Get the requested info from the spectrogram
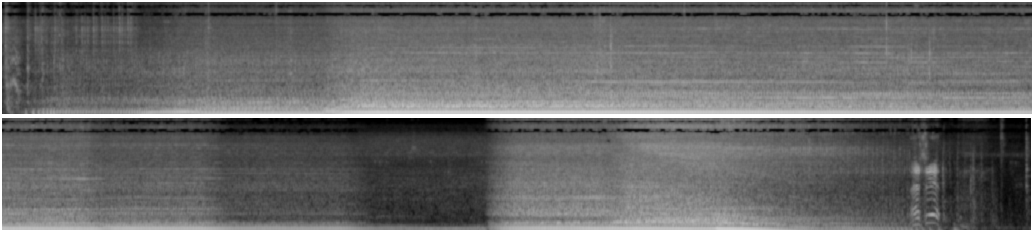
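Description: Kubota compact tractor's diesel engine coming up to speed and running steadily under load as it pulls a single-bottom moldboard plow through hard, long-unplowed sod. The engine sound drops for a few seconds midway, comes back, then falls away near the end.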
